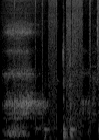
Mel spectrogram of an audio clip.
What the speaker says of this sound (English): You're sleeping. I hear you snoring.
